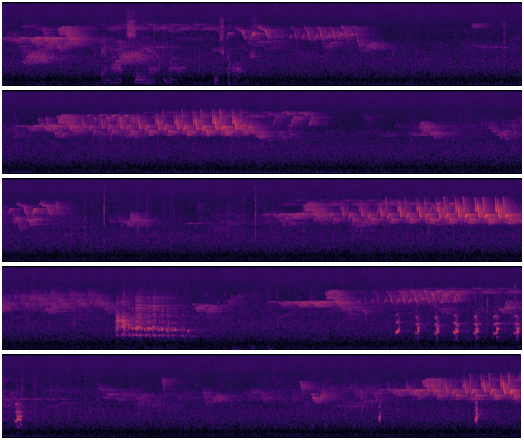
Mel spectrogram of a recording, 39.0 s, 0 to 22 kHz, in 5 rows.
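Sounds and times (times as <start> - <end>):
songbird singing: 0.0 - 5.9, 17.2 - 38.9
turkey gobbling: 25.1 - 26.3, 29.3 - 31.6
turkey yelping: 25.1 - 26.3, 29.3 - 31.6.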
